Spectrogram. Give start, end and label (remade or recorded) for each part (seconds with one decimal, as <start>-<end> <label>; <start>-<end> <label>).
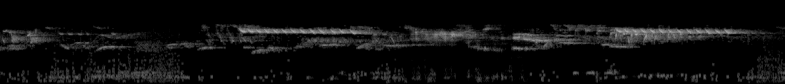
0.0-4.0 recorded; 4.0-5.3 remade; 5.3-7.9 recorded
